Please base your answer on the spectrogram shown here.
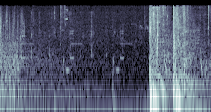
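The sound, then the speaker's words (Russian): Gunfire in the video game Halo Infinite: two sharp bursts close together near the end, rising out of a faint, muffled background. “Не стреляйте по мне, блин, задрали. А, вон кто там. Я думаю, кто там по мне стреляет?”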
